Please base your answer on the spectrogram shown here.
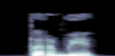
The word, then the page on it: terbit: indonesian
